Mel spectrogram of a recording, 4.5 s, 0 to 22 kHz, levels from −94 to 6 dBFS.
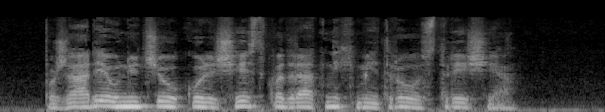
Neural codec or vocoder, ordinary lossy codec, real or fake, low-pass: vocoder, 44.1 kHz, 128 mel bands, Pupu-Vocoder; AAC, 32 kbps; fake; 19.8 kHz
